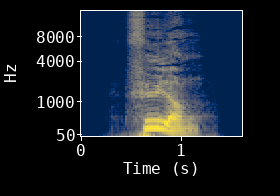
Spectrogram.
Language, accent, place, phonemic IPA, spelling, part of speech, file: German, Germany, Berlin, /ˈfyːlʊŋ/, Fühlung, noun, De-Fühlung.ogg
- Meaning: 1. more particular feeling 2. contact (relationship of close communication)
